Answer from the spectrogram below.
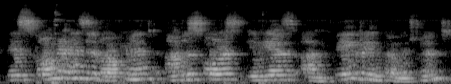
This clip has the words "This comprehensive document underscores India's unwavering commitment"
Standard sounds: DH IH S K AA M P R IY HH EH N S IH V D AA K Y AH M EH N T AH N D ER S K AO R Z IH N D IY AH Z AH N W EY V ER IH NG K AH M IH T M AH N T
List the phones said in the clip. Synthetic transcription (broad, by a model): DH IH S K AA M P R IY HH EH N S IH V D AA K Y AH M EH N T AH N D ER S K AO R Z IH D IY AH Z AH N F EY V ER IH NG K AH M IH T M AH N T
